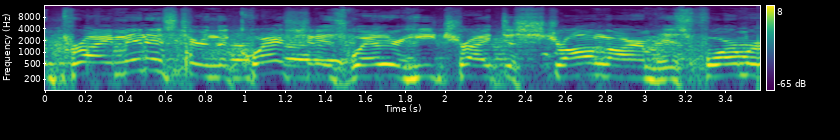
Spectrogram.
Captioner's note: some Laughter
